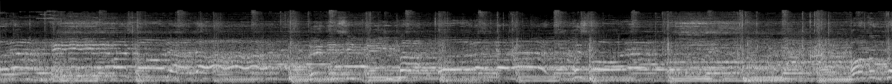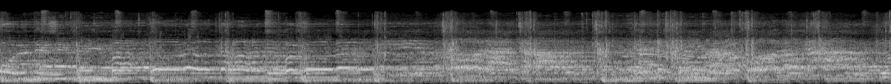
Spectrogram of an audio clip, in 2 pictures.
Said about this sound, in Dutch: Wat geweldig, ook dat publiek dat allemaal meezingt en klapt. Wat een feest moet dat zijn geweest in die winkel, zeg.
